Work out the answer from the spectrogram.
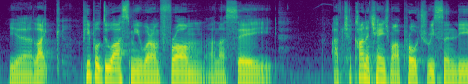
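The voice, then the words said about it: Welsh accent. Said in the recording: “that you're Welsh? Do people ever, you know, pick it up in your accent?”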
